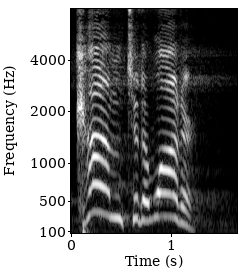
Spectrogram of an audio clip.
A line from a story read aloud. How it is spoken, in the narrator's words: the third one to the fourth, and so on, until the whole caravan hears the shout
